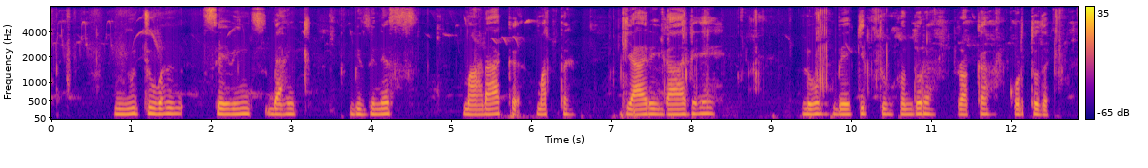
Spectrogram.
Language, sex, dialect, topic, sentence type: Kannada, male, Northeastern, banking, statement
